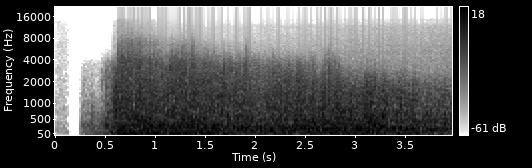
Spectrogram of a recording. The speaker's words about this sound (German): Unglücklicherweise hält uns der Dauerregen im Hause fest. Die Gewitter, die über uns hereinbrechen, sind gewaltiger und schrecklicher als alles, was ich bisher gesehen habe.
